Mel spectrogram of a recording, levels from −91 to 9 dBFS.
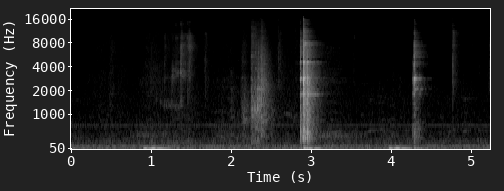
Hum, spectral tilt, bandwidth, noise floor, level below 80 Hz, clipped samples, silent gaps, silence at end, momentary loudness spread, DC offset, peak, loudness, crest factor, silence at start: none; -0.5 dB/octave; 16 kHz; -60 dBFS; -56 dBFS; under 0.1%; none; 0.8 s; 29 LU; under 0.1%; -4 dBFS; -30 LUFS; 36 dB; 0.9 s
